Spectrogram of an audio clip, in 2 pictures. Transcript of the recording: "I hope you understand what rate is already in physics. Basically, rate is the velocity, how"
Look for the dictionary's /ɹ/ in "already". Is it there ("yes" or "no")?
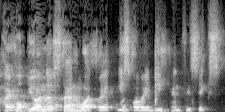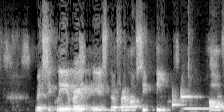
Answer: yes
